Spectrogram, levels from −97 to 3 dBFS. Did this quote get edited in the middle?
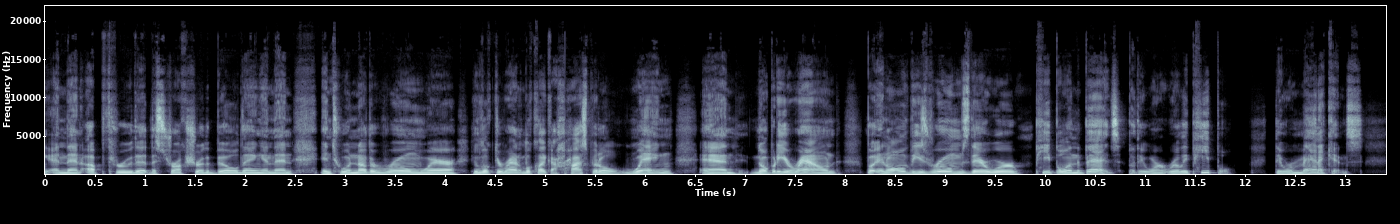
yes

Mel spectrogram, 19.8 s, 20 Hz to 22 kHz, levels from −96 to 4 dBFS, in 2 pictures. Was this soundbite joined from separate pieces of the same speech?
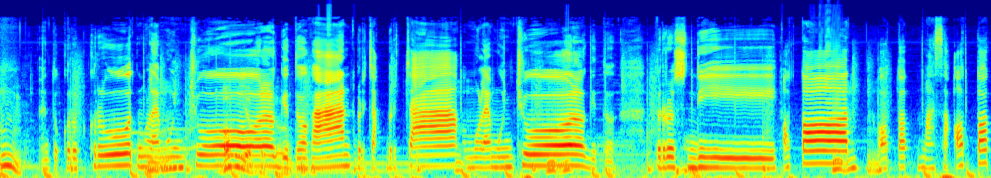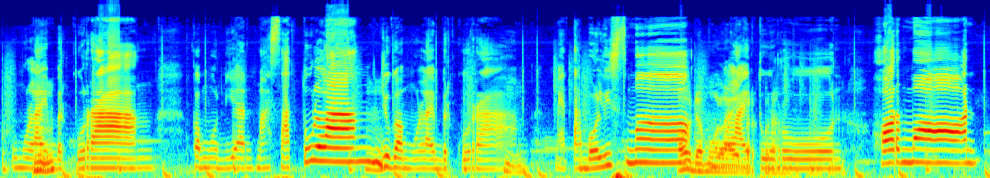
no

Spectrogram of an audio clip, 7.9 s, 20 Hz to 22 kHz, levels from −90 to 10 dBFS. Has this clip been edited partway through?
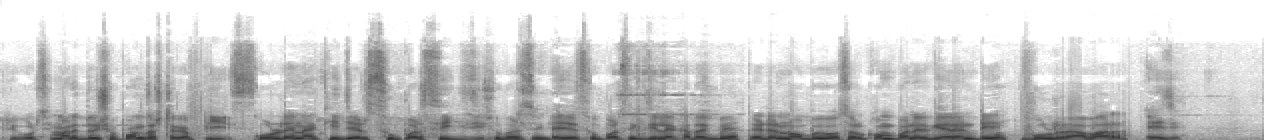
yes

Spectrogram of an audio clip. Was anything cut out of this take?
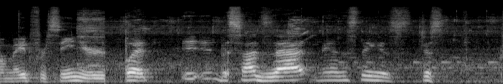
yes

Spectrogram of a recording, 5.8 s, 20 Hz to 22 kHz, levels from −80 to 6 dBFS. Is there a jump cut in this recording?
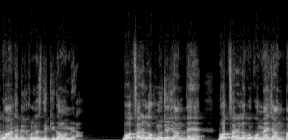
no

